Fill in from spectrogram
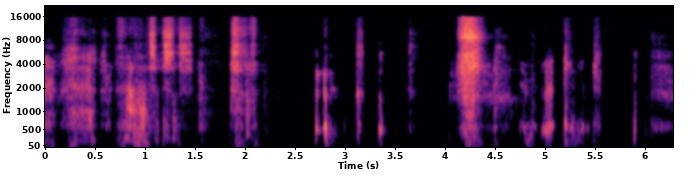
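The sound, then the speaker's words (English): A voice imitates a raspy, gurgling throat cough in a string of short, rough bursts separated by brief pauses, fairly loud, with a strong burst near the middle. “The coughing works.”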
